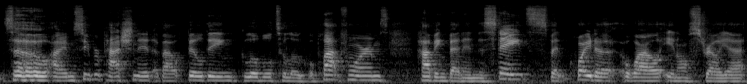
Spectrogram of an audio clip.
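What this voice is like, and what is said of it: American accent. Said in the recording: “You'll hear from my accent, I'm American.”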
